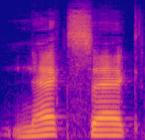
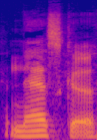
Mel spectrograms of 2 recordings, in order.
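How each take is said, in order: First: The word is said roughly like 'nutsack'. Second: The word is said as 'Nazca', with z and c. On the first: The speaker calls it wrong. "did I say that wrong? ... It sounded like nutsack" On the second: The speaker calls it right. "it's Nazca"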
